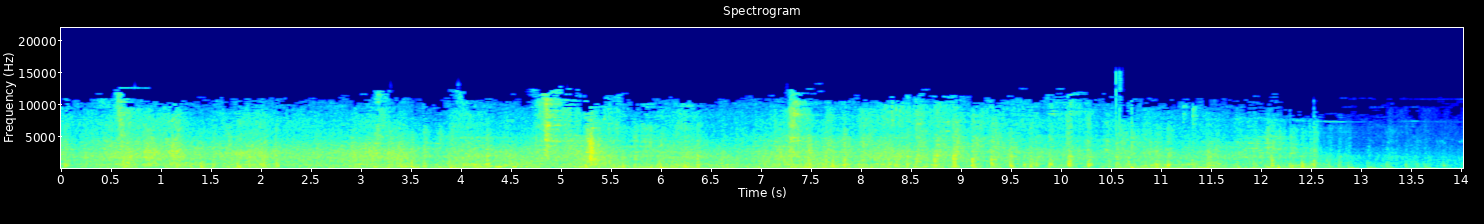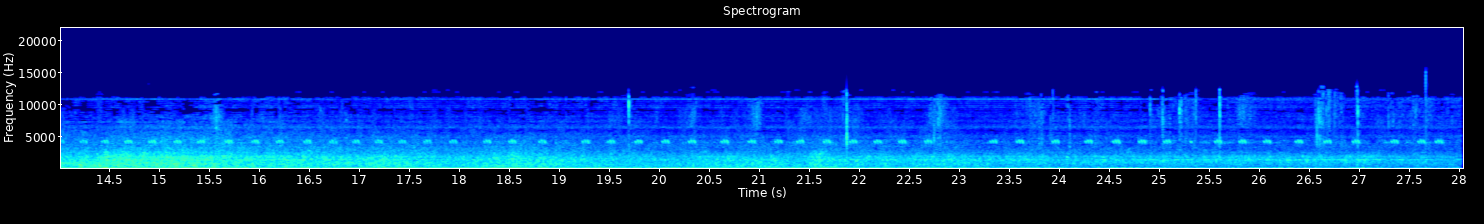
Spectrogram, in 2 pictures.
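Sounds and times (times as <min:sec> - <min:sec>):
freight train wheels clattering: 0:00.0 - 0:28.0.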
